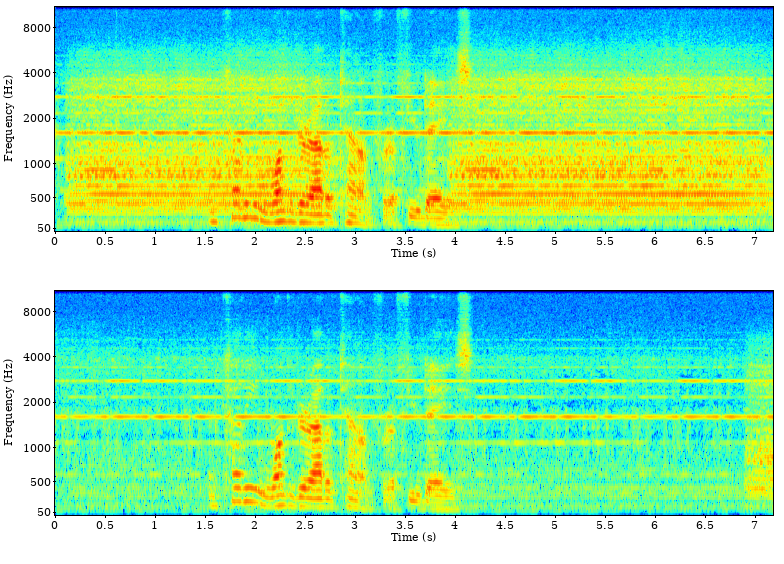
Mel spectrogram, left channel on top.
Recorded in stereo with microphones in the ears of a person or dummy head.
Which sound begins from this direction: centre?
A man speaking, at 1.5 s.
